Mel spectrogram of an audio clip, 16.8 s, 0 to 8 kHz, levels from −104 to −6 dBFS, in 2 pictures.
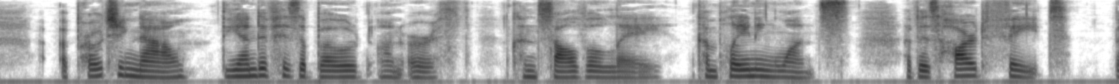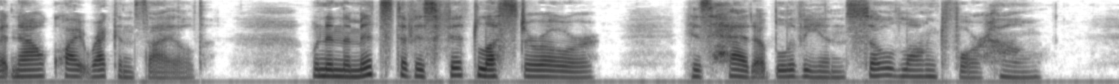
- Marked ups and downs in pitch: No, average, 2.8 semitones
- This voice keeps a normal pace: No, slow, 130 wpm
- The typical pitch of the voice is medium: Yes, medium, 180 Hz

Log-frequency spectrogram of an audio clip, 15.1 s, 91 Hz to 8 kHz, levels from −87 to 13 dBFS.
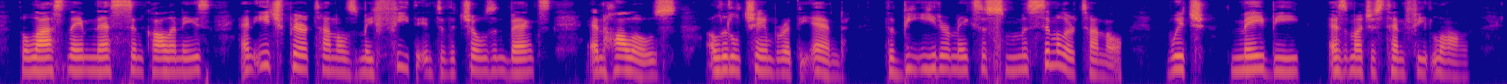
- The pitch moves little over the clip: Yes, narrow, 2.1 semitones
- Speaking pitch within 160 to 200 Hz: Yes, medium, 185 Hz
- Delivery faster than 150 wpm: Yes, average, 160 wpm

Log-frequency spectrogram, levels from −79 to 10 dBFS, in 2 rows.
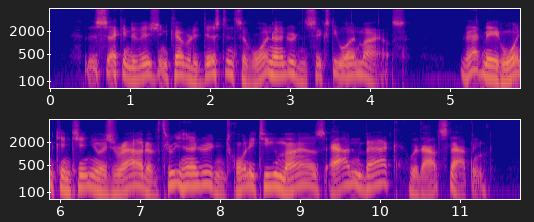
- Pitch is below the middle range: Yes, low, 130 Hz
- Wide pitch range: Yes, wide, 7.5 semitones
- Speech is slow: No, average, 155 wpm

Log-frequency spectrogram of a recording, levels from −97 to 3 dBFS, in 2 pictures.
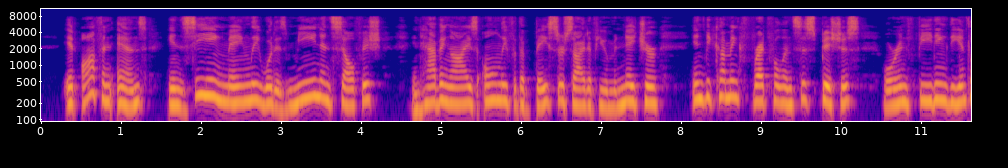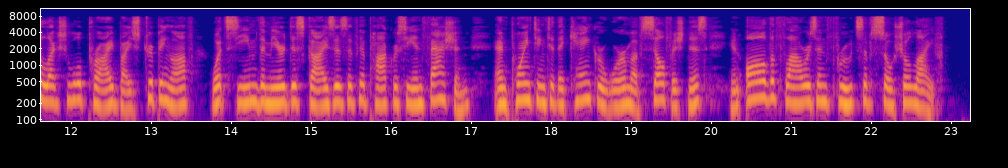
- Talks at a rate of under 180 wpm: Yes, average, 155 wpm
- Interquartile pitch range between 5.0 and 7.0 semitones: No, average, 2.7 semitones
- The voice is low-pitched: No, high, 200 Hz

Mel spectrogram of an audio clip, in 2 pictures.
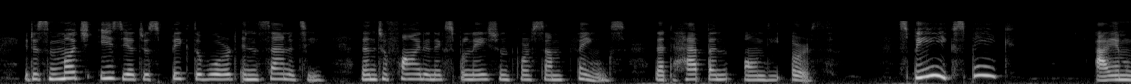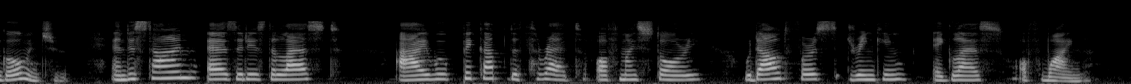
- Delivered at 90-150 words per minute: Yes, average, 140 wpm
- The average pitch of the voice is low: No, high, 230 Hz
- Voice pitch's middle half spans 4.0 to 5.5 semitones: No, narrow, 2.4 semitones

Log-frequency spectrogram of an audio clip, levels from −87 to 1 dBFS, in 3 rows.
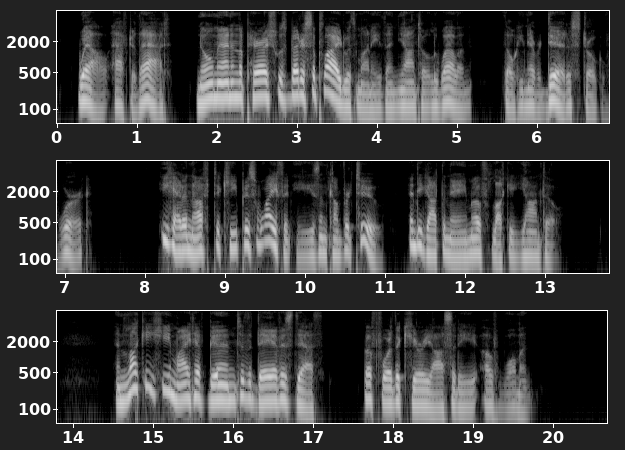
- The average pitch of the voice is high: No, low, 125 Hz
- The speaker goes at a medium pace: Yes, average, 180 wpm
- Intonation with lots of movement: Yes, wide, 6.0 semitones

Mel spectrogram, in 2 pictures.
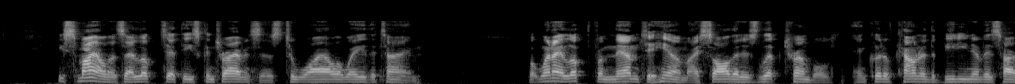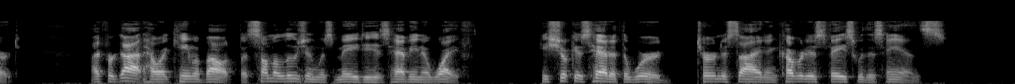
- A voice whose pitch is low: Yes, low, 120 Hz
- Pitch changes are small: Yes, narrow, 2.3 semitones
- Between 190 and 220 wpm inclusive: Yes, average, 200 wpm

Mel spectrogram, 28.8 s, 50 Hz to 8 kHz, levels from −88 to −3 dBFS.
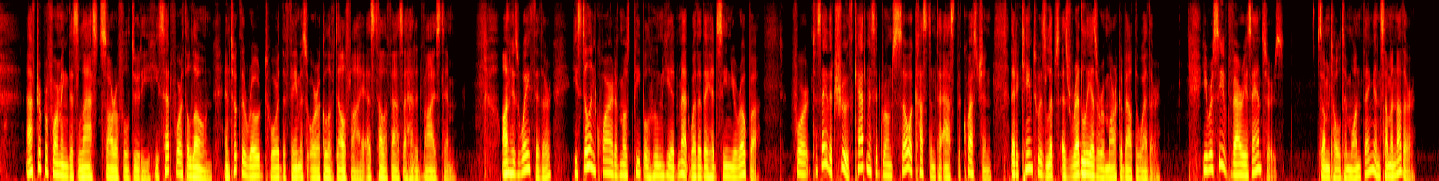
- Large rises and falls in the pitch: Yes, wide, 6.2 semitones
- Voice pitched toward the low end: Yes, low, 115 Hz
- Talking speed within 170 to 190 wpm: Yes, average, 175 wpm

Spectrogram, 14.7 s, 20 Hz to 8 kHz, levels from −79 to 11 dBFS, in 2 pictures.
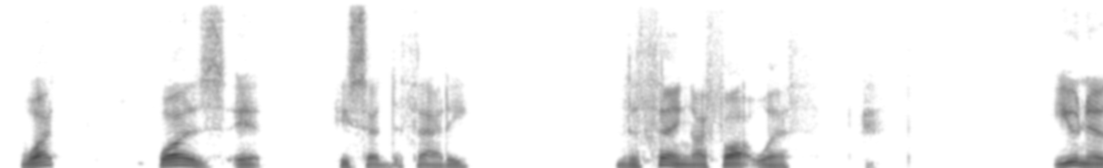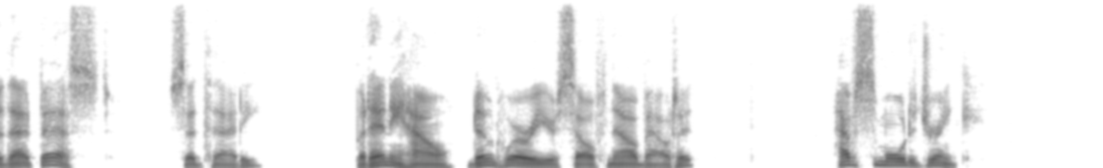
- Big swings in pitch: Yes, wide, 5.9 semitones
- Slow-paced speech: Yes, slow, 125 wpm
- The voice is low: Yes, low, 115 Hz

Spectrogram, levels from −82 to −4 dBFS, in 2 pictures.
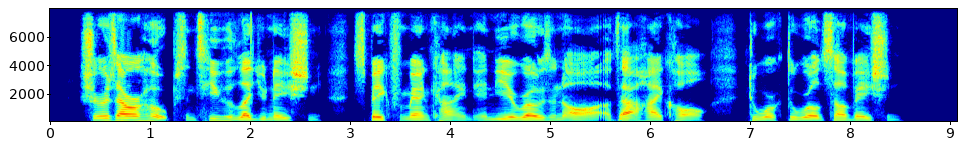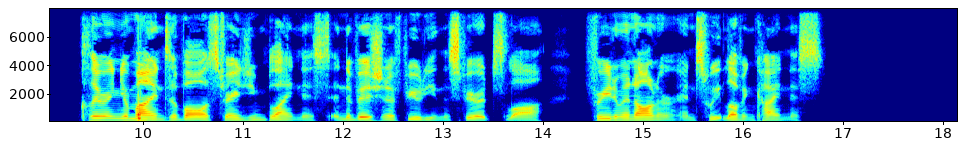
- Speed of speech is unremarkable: Yes, average, 145 wpm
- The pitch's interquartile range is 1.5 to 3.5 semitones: Yes, narrow, 2.6 semitones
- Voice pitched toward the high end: No, low, 120 Hz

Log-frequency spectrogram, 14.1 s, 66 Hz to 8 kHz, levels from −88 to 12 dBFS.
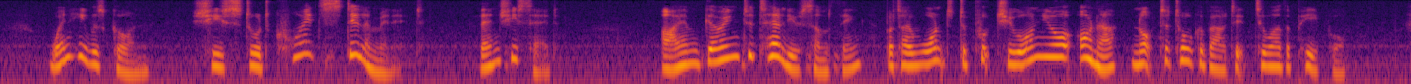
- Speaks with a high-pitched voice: Yes, high, 205 Hz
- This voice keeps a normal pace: Yes, average, 155 wpm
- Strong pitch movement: Yes, wide, 7.6 semitones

